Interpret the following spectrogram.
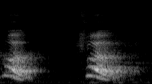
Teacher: जो ये फ जो बोला जाएगा इस प्रकार से बोला जाएगा आपके ऊपर वाले दांत और नीचे वाले होठ से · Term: दंतोष्ठ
